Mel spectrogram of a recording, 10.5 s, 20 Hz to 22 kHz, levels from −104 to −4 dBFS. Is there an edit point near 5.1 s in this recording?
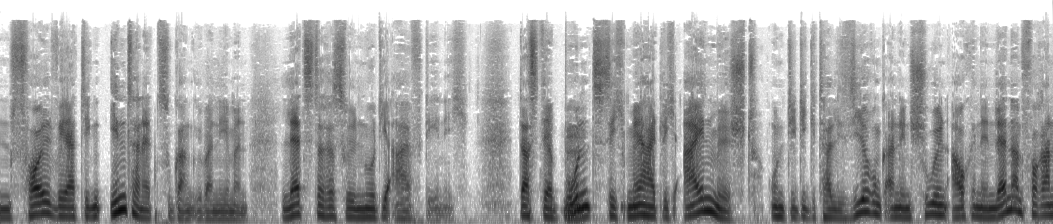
no; 0 cuts

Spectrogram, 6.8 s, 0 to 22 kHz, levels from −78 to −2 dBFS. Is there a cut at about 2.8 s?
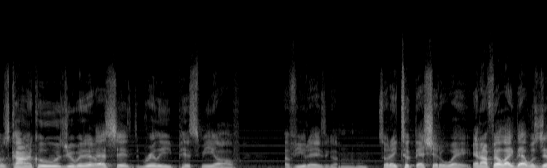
no; 3 cuts; at 1.2 s, 4.2 s, 5.9 s

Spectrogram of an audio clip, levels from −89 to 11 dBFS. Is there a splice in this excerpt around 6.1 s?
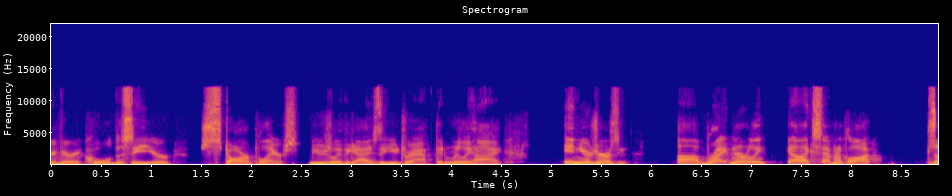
yes; 1 cut; at 6.1 s

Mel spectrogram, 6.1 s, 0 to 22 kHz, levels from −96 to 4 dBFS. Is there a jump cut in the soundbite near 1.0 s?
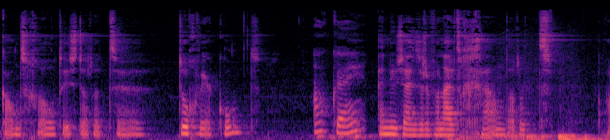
no; 1 cut; at 3.6 s

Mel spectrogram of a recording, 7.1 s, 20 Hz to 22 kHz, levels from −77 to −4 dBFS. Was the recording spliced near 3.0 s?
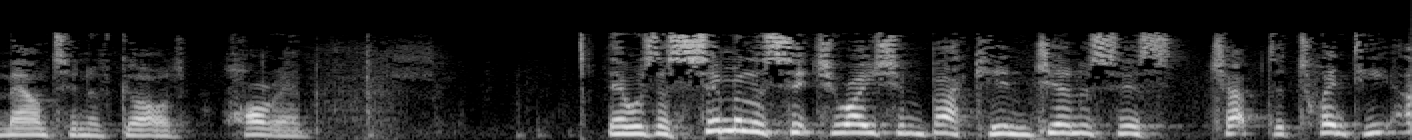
yes; 1 cut; at 3.0 s

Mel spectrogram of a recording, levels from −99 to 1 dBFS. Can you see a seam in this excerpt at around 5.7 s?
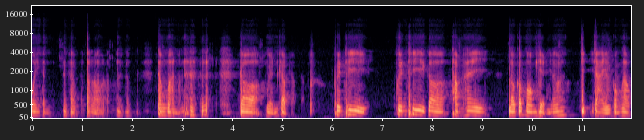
no; 0 cuts

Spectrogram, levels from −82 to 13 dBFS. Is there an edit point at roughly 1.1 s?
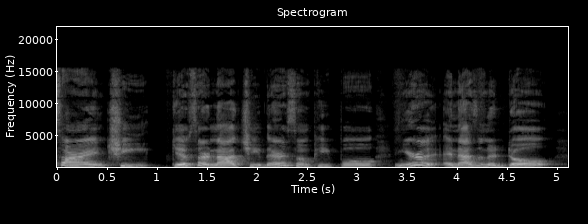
yes; 1 cut; at 1.1 s

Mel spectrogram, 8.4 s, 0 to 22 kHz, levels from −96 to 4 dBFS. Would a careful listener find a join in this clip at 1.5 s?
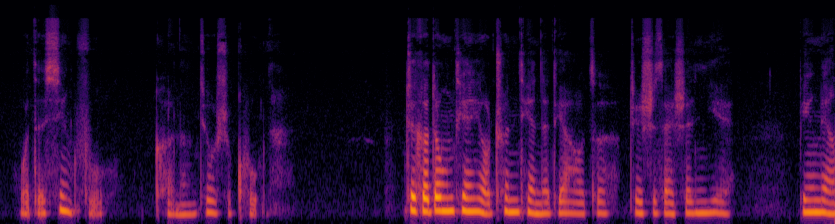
no; 2 cuts; at 3.8 s, 6.2 s

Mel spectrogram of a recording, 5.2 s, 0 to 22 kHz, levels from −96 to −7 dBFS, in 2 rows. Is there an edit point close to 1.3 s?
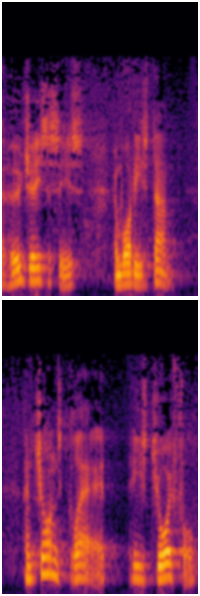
no; 1 cut; at 3.0 s

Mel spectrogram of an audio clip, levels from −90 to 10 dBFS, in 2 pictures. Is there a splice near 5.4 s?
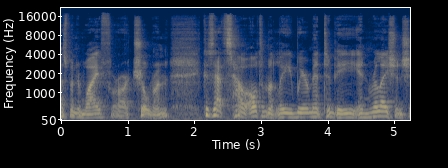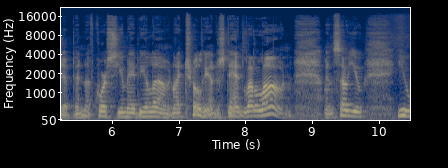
no; 3 cuts; at 6.9 s, 8.0 s, 9.2 s

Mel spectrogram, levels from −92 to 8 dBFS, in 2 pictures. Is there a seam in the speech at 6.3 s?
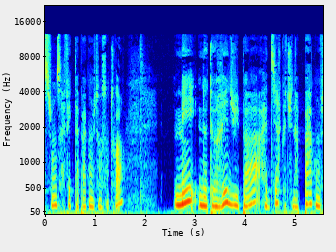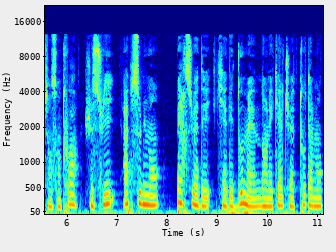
yes; 1 cut; at 6.3 s

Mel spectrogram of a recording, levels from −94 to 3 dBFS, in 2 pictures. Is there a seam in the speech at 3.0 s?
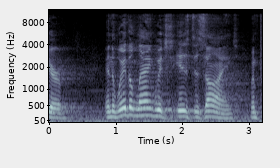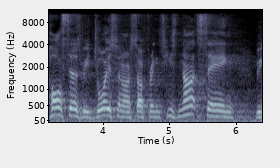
no; 0 cuts

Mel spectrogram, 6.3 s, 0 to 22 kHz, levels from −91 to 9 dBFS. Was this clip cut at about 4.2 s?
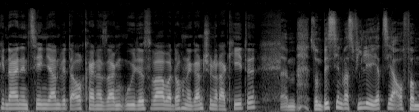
yes; 1 cut; at 4.2 s

